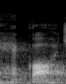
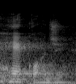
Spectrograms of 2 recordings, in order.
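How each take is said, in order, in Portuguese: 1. A sílaba tônica está na segunda sílaba. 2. A sílaba tônica está na primeira sílaba. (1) "é recorde, é paroxítono nessa palavra" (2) "não é recorde"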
